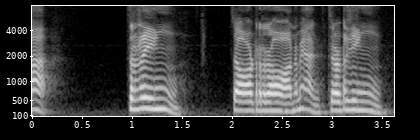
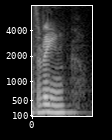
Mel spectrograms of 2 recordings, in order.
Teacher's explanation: ครูอ่านจริงโดยไม่ออกเสียงรอเรือเลย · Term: ควบไม่แท้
